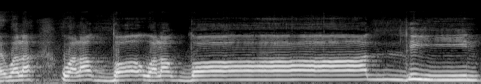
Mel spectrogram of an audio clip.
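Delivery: الضالین recited with heavy sound and very long "aa"; slow tajweed demo, الضالین thick and stretched; thickened lam, long madd. Shown as a demonstration. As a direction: build up to الضالین, then hold it on one long note. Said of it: "لام کا تلفظ تھوڑا سا موٹا".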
